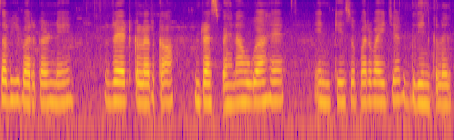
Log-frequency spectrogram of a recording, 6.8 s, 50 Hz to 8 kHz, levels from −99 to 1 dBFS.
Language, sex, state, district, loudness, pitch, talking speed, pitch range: Hindi, female, Bihar, Darbhanga, -18 LUFS, 200 Hz, 140 wpm, 195-205 Hz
